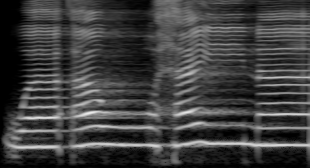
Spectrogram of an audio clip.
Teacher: ada harfulin sebab ada ya sukun yang didahului baris fathah maka kita baca lembut atau lunak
